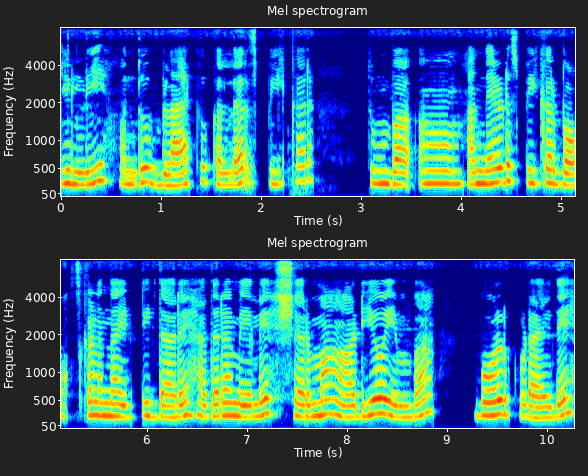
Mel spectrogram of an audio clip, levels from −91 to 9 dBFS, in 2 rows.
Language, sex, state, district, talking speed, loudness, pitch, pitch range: Kannada, female, Karnataka, Mysore, 115 wpm, -17 LUFS, 230 Hz, 215-250 Hz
